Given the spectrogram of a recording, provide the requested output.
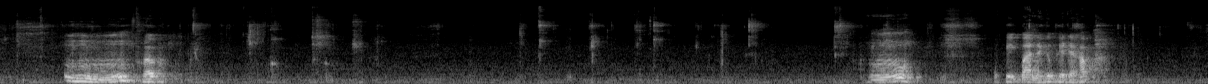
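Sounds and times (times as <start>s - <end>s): wet chewing mouth sounds: 1.8s - 7.7s.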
